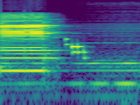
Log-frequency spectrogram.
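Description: Buzzer in the video game Portal sounds one loud, sustained electronic tone that cuts off partway, followed by a short warbling electronic trill and a faint lingering hum.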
